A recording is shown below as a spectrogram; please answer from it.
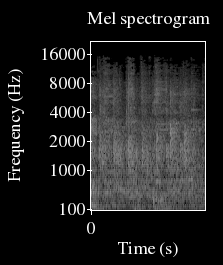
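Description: Albanian folk instrumental: strummed long-necked lutes (çifteli and sharki) and a bowed fiddle playing a quick, rhythmic dance tune with a steady beat of strokes.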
